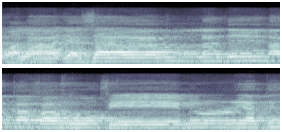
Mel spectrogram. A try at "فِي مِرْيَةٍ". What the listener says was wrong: Nah, masih tafkhim. Miryatim tipis. Miryatim.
